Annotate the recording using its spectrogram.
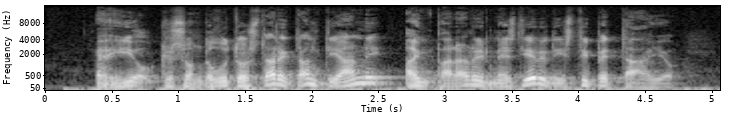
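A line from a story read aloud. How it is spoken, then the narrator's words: Boy exclaiming. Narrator (Italian): esclamò il ragazzo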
